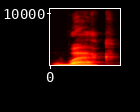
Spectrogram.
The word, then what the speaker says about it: work: Um dos padrões do sotaque britânico é esse R antes de consoante não ser pronunciado. Então você pode falar work, ok?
